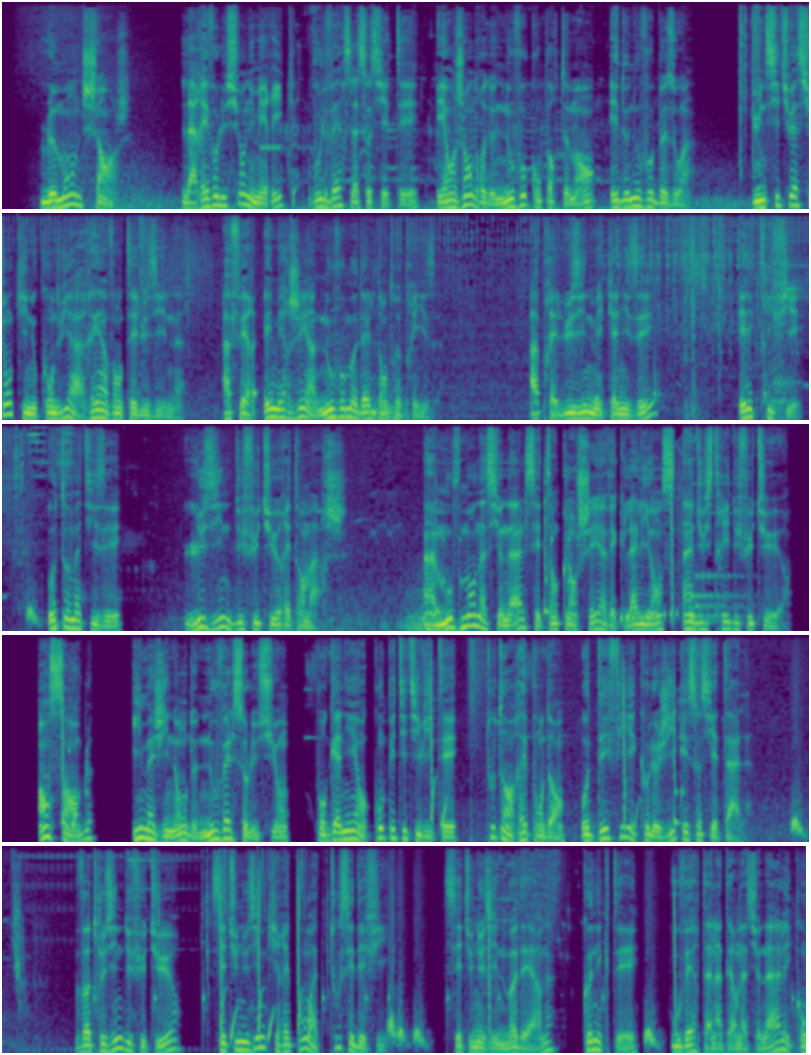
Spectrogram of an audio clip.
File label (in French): Voix Off Instit; USINEDUFUTUR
